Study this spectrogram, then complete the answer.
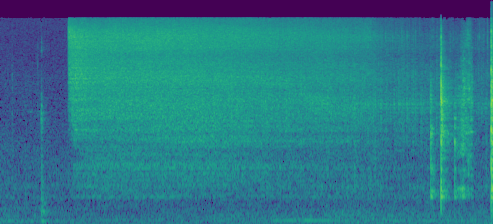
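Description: Batter sizzles loudly as it pours into a hot pan, then slowly quiets.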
